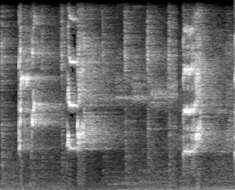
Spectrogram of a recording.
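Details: Lovebird chirping meant to coax young lovebirds into singing and ngekek: short shrill harsh bursts, some with sliding whistled edges, in uneven bunches across three seconds.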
